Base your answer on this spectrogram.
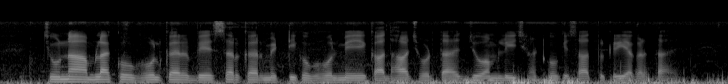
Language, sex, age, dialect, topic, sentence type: Hindi, male, 18-24, Awadhi Bundeli, agriculture, statement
